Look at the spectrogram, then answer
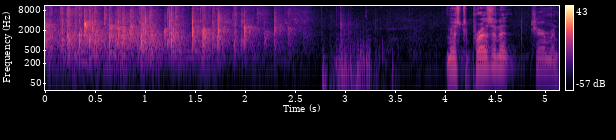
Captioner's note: applause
